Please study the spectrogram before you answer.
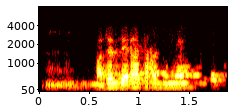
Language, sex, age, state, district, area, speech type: Bodo, male, 30-45, Assam, Kokrajhar, urban, conversation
